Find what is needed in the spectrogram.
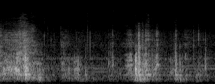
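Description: Two short, soft scraping rustles of a small light bulb being rubbed and moved against a plastic bin to build up static charge, about a quarter second in and again about a second and a half in.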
